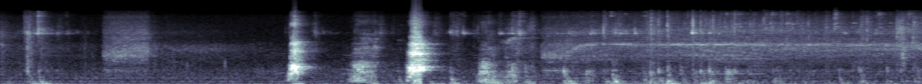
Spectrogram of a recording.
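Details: Puppy BooBoo, an American Bulldog, barks at a helicopter. Two loud barks come about a second apart with a softer one between, then a rising, steady helicopter hum takes over for the remaining seconds.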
